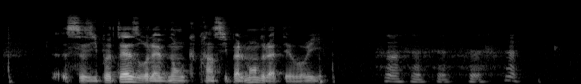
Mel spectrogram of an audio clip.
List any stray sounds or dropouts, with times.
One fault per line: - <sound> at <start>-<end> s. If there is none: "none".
- laugh at 3.7-5.3 s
